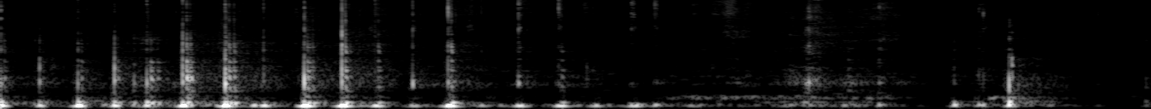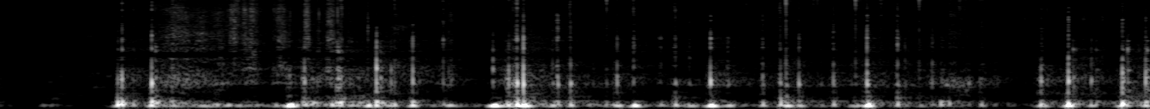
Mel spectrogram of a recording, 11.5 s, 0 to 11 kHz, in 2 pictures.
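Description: Fingers tap on the hollow plastic Xbox 360 case of Need for Speed: Most Wanted, giving quick, crisp, low clicks with a short hollow ring. The tapping runs in fast, uneven bursts, pauses briefly near the middle, then picks back up.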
